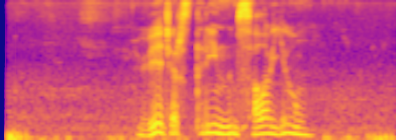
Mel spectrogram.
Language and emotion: Russian, positive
